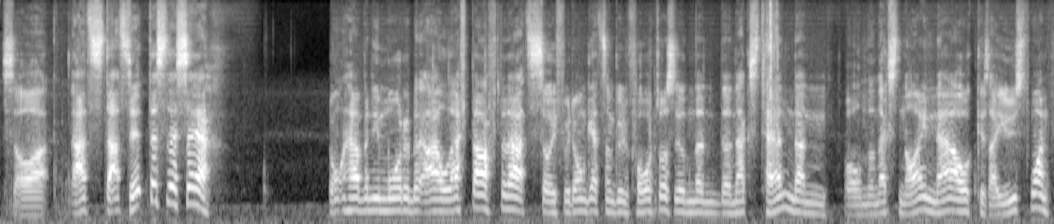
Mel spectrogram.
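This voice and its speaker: Pitched on the high side, expressive and at normal speed, a game streamer runs through theatrical, sweary, rambling commentary. The accent is a put-on mock one he labels a dwarf accent.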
